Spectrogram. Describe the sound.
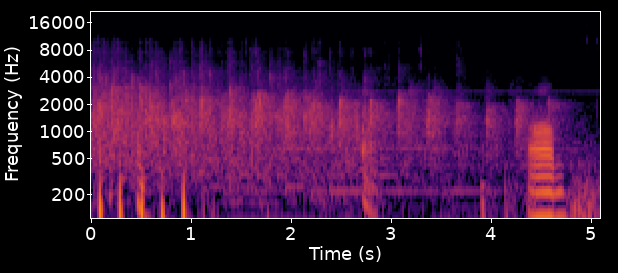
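Applause from a church audience for a pastor: many hands clapping steadily, with voices speaking over it and a short cheer near the end.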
